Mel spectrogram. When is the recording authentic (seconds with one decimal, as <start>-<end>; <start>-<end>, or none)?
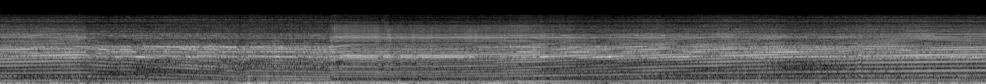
0.0-9.9

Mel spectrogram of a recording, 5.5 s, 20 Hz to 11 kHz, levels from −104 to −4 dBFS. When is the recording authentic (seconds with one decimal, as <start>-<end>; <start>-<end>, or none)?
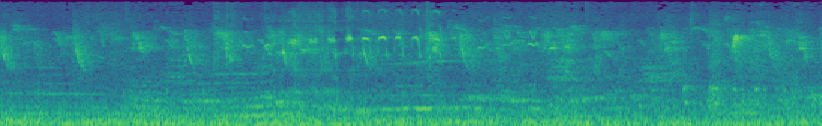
0.0-1.8; 2.4-5.5

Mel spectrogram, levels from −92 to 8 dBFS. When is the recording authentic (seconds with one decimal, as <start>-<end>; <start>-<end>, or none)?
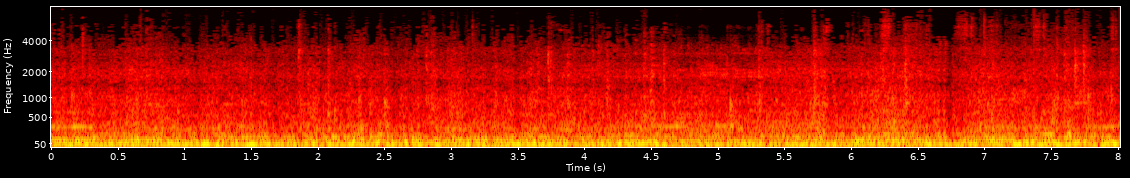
0.0-4.7; 5.3-8.0

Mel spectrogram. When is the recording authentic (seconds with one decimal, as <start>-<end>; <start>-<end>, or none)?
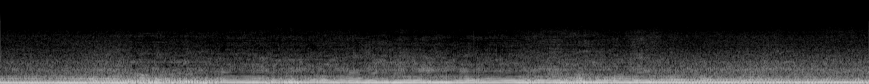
0.0-1.3; 6.5-8.7

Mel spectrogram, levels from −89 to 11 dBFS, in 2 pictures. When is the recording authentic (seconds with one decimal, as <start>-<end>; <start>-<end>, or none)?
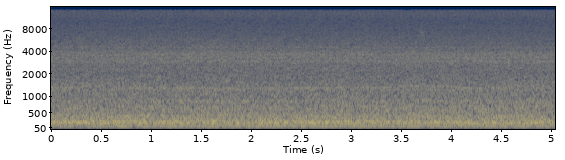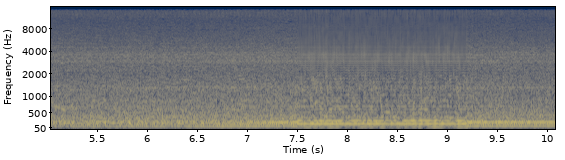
0.0-7.5; 9.2-10.1

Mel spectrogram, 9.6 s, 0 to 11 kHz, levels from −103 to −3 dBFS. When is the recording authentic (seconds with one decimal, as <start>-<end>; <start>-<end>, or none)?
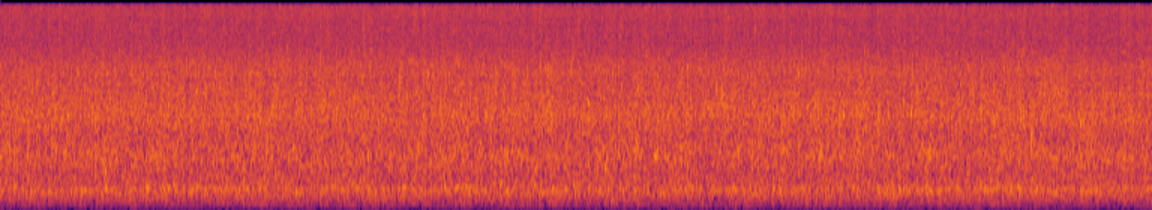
0.0-8.8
